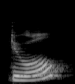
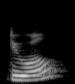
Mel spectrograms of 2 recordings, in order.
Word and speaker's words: dual: Dual, this is how we would write it phonetically, for those of you who know the International Phonetic Alphabet. It would be spelt like this. So it's a really strong DU sound.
